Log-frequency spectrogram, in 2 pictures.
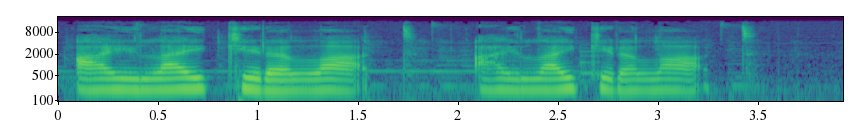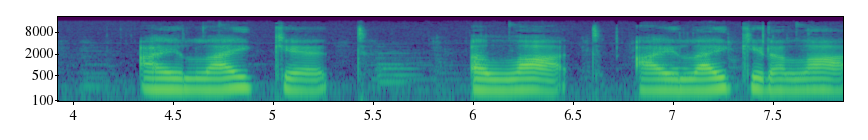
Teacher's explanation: T だからといって必ずしも T の音になるわけではなくて濁ったりもするんですねつまり D の音になったりもするんですでこの場合の I like it a lot っていうのはちょっと濁った状態 T と A がくっついてちょっと濁ったダダダっていう音になってで、I like it a lot.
